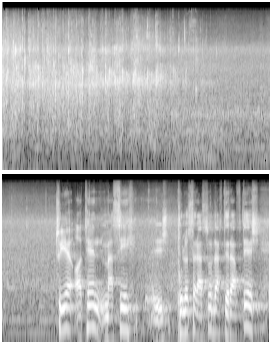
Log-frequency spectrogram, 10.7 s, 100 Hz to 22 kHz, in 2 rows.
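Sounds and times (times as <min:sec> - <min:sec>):
large crowd applauding: 0:00.0 - 0:04.0
speech: 0:06.5 - 0:10.6.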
